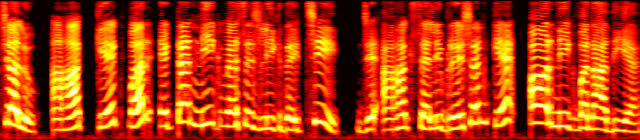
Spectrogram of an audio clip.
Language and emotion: Maithili, happy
